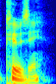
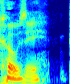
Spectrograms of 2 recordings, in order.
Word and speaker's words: koozie: A koozie. But I've also heard cozy. Beer koozie, beer cozy. – And how do you spell it? – K-O-O-Z-I-E.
